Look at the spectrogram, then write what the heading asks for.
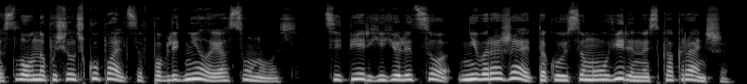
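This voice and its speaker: A woman reading a first-person novel aloud as an audiobook narrator, with a measured, expressive delivery. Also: medium pitch, no echo, studio quality.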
